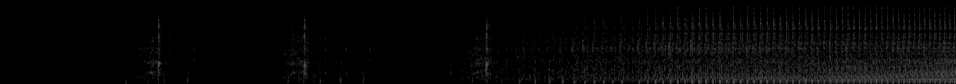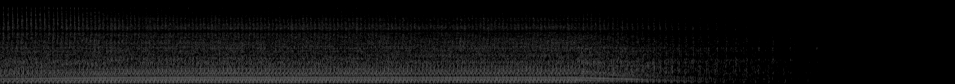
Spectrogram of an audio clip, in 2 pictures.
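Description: A few short sounds, then a motor spins up over several seconds, runs steadily with a fast pulse, and winds down in pitch before fading near the end.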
